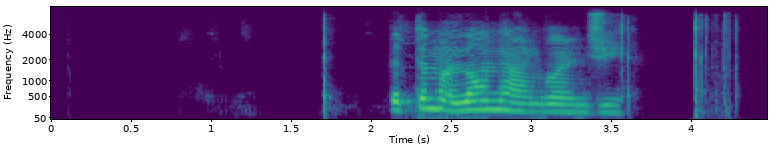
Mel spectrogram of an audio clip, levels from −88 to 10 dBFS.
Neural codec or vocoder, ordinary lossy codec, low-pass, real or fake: codec, 44.1 kHz, 1.7 kbps, Pupu-Codec; Opus, 16 kbps; 7.2 kHz; fake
